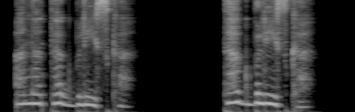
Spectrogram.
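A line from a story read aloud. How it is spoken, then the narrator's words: Sigh. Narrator (Russian): Кристина вздохнула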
